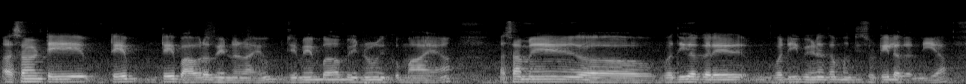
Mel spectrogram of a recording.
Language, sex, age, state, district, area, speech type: Sindhi, male, 30-45, Maharashtra, Thane, urban, spontaneous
